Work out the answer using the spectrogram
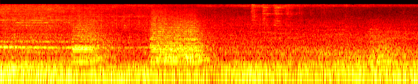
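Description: Freight train passing close by: the locomotives' horn sounds two blasts, one about a second in and a louder, shorter one just after. Meanwhile double-stack container cars rumble and clatter past.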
